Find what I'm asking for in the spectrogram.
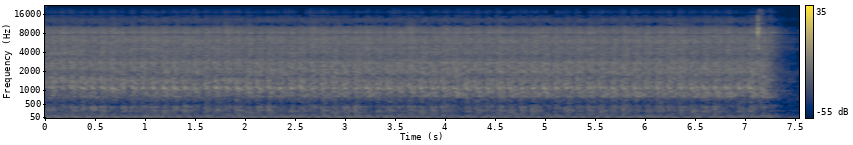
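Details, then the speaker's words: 2006 Ford 6.0 Powerstroke diesel, crank no start after two other shops, weak batteries: steady cranking about three turns a second for seven seconds, never catches; not producing high-pressure oil, low injection control pressure. "all right so we're obviously not producing a high pressure oil"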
